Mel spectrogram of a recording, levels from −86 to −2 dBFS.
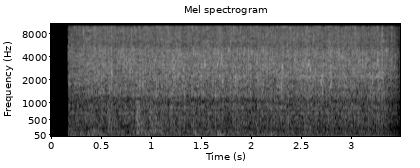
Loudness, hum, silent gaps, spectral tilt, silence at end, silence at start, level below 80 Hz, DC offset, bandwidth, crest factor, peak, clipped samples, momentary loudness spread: -29 LUFS; none; none; 2.5 dB/octave; 0 s; 0.15 s; -66 dBFS; under 0.1%; 10.5 kHz; 20 dB; -14 dBFS; under 0.1%; 1 LU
